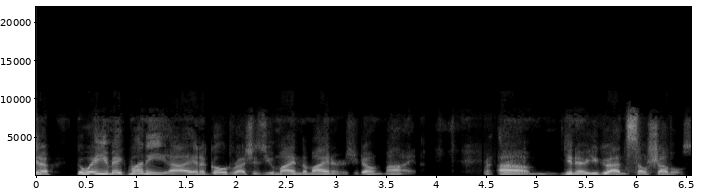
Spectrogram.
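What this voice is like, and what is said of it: Usual voice. Nothing is said of it.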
